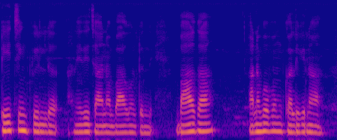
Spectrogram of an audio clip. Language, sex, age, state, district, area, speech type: Telugu, male, 18-30, Andhra Pradesh, Chittoor, rural, spontaneous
